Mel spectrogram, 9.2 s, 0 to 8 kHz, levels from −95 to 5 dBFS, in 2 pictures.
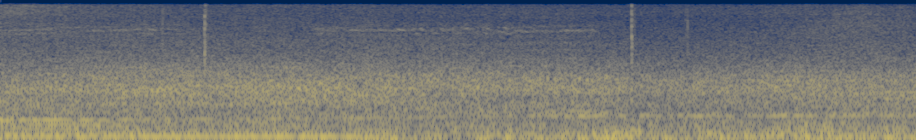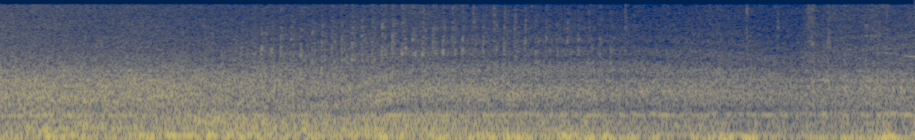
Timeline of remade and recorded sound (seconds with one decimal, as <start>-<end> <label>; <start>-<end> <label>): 0.0-1.8 recorded; 1.8-3.6 remade; 3.6-9.2 recorded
